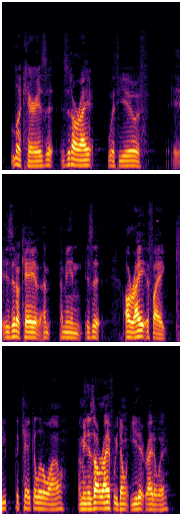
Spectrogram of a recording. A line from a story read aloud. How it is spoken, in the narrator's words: slowly and softly said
